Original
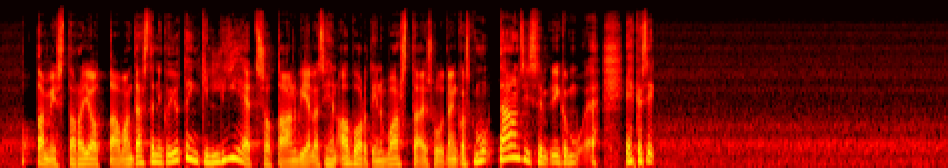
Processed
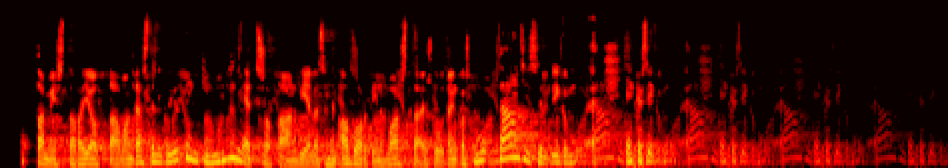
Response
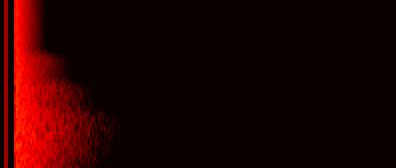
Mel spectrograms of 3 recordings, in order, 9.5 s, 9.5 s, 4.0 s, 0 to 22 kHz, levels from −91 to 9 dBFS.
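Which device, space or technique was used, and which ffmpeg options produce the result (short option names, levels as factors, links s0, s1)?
keyed gated reverb: -filter_complex "[0:a]asettb=1/sr,asplit=3[s0][s1][s2];[s0]atrim=end=5.584[s3];[s1]atrim=start=5.58:end=5.98,asetpts=PTS-STARTPTS,afade=t=in:d=0.004:c=qsin,afade=t=out:st=0.396:d=0.004:c=qsin,aemphasis=mode=production:type=75fm[s4];[s2]atrim=start=5.976[s5];[s3][s4]acrossfade=d=0.004:c1=hsin:c2=qsin[s6];[s6][s5]acrossfade=d=0.004:c1=qsin:c2=hsin,asplit=3[s7][s8][s9];[1:a]atrim=start_sample=2205[s10];[s8][s10]afir=irnorm=-1:irlink=0[s11];[s9]apad=whole_len=418195[s12];[s11][s12]sidechaingate=range=0.0224:threshold=0.00282:ratio=16:detection=peak,volume=0.106[s13];[s7][s13]amix=inputs=2:normalize=0,afftdn=nr=36:nf=-32,lowshelf=f=180:g=3,asplit=2[s14][s15];[s15]adelay=940,lowpass=f=3000:p=1,volume=0.158,asplit=2[s16][s17];[s17]adelay=940,lowpass=f=3000:p=1,volume=0.4,asplit=2[s18][s19];[s19]adelay=940,lowpass=f=3000:p=1,volume=0.4,asplit=2[s20][s21];[s21]adelay=940,lowpass=f=3000:p=1,volume=0.4[s22];[s14][s16][s18][s20][s22]amix=inputs=5:normalize=0,volume=0.473"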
